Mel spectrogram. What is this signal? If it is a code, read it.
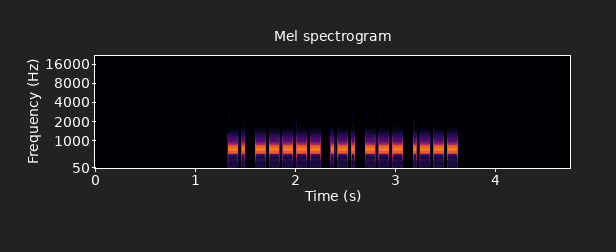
Morse code, heard as a keyed tone, about 34 wpm, 700 Hz. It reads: N0ROJ
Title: USA Call Signs - 5 Characters - Repeated 3x - 35wpm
